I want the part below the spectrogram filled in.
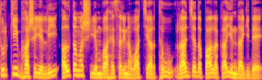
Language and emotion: Kannada, neutral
